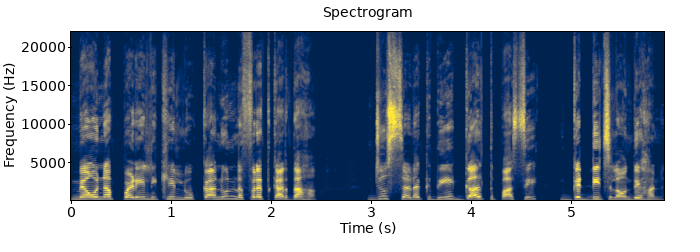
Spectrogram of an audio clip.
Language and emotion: Punjabi, disgusted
